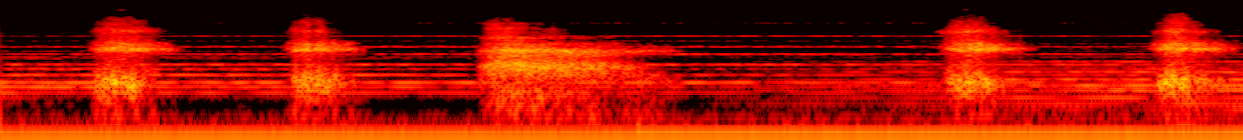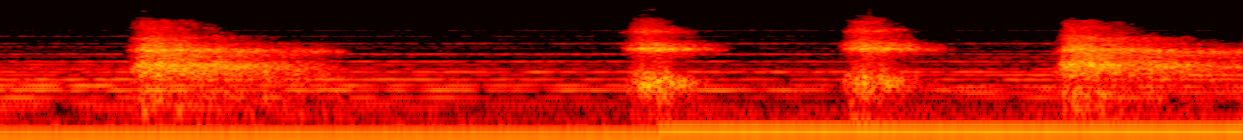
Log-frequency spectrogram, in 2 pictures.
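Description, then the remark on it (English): Deliberate breathing during a breathwork practice, in a steady cycle: two quick, sharp inhales followed by a long, rushing exhale, repeated three times with no talking. “All right, so if you're still breathing, you're doing great. Just stay with the breath.”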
